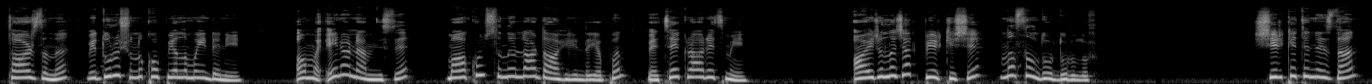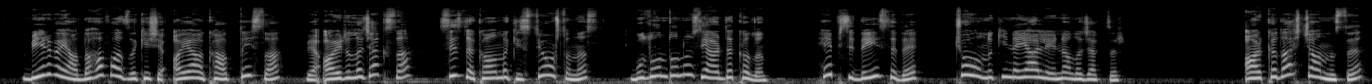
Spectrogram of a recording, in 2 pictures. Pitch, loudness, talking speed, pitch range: 295 Hz, -23 LUFS, 100 wpm, 240-350 Hz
